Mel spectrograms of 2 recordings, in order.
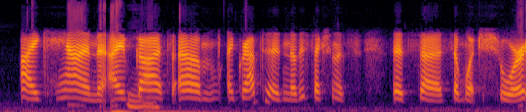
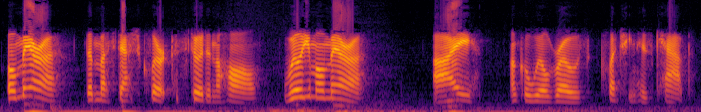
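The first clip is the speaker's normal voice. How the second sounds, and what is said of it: Put-on Irish brogue. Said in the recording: “you'll have to excuse my Irish brogue.”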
